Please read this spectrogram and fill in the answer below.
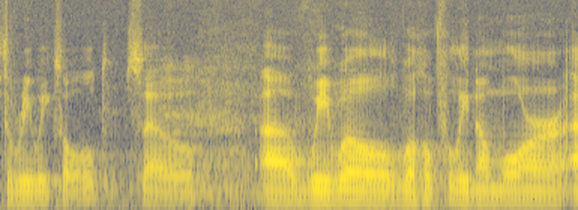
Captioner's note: audience laughing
